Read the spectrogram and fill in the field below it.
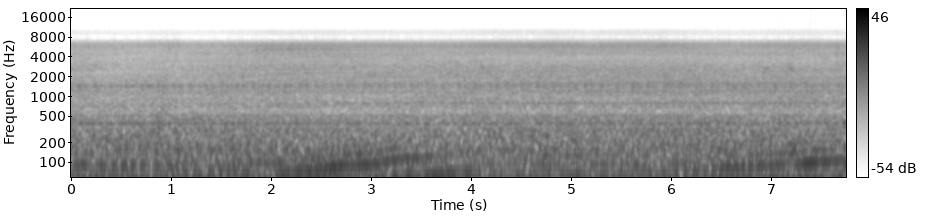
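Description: Off-road vehicle engine pulling in second gear on an uphill stretch during an off-road driving seminar, a steady, loud, droning rumble that holds constant with no speech.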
